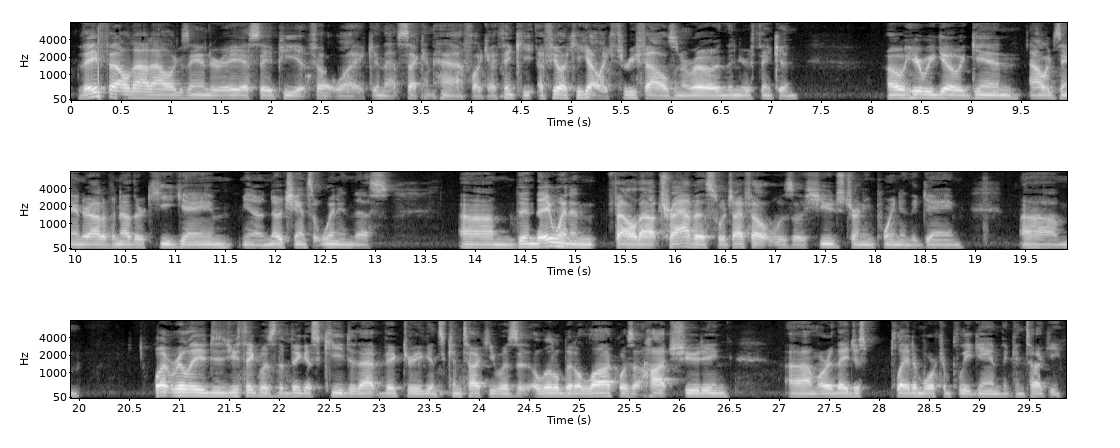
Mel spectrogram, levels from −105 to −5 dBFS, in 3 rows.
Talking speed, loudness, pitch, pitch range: 210 wpm, -21 LUFS, 100 Hz, 95-105 Hz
